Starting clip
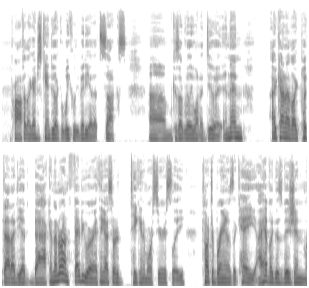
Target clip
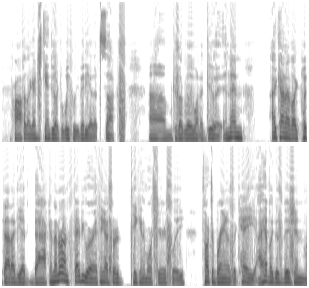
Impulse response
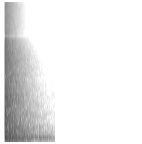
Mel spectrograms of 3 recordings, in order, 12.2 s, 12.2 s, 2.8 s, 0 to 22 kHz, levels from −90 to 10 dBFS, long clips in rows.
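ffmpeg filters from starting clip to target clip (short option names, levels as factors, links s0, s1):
-filter_complex "[0:a]lowshelf=f=350:g=6,acrossover=split=4700[s0][s1];[s1]acrusher=samples=10:mix=1:aa=0.000001:lfo=1:lforange=16:lforate=0.86[s2];[s0][s2]amix=inputs=2:normalize=0"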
